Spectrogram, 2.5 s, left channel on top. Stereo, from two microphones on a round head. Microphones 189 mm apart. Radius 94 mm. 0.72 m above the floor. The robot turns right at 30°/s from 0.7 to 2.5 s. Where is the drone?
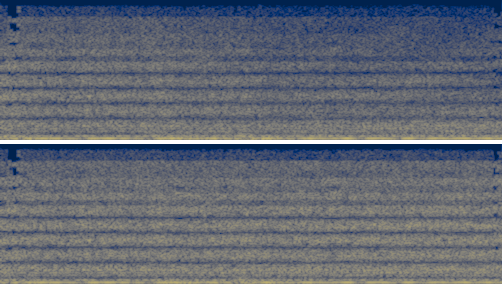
160° right; by 2.5 s 105° right.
